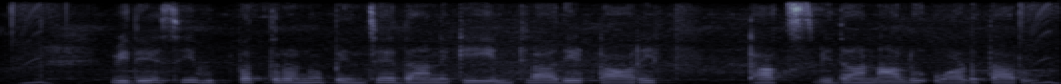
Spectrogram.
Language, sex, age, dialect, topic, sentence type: Telugu, female, 31-35, Southern, banking, statement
